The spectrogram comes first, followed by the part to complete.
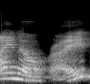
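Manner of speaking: pitch falls on know, rises on right. Teaching an American phrase, falling on 'know', rising on 'right'. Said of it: "the intonation is falling on the word no... And then it is rising on the word right".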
